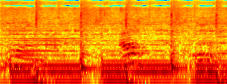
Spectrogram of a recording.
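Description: Pork belly sizzling on a samgyupsal grill, a steady crackling hiss, under background music with a steady beat and bass line.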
